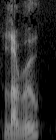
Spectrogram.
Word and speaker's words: Lahru: One being, I think I'm pronouncing this right, LaRue, and the other Vader. So LaRue spelled LaHRU. So I think the H is silent, and it's just LaRue.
